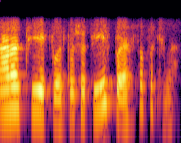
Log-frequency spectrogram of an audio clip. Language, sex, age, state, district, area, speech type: Kashmiri, female, 18-30, Jammu and Kashmir, Anantnag, rural, conversation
